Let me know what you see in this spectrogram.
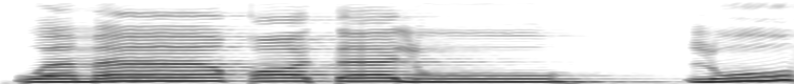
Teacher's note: mad thii zahiri karena ada wau sukun yang sebelumnya berbaris dah cara bacanya dipanjangkan lamnya dua harakat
